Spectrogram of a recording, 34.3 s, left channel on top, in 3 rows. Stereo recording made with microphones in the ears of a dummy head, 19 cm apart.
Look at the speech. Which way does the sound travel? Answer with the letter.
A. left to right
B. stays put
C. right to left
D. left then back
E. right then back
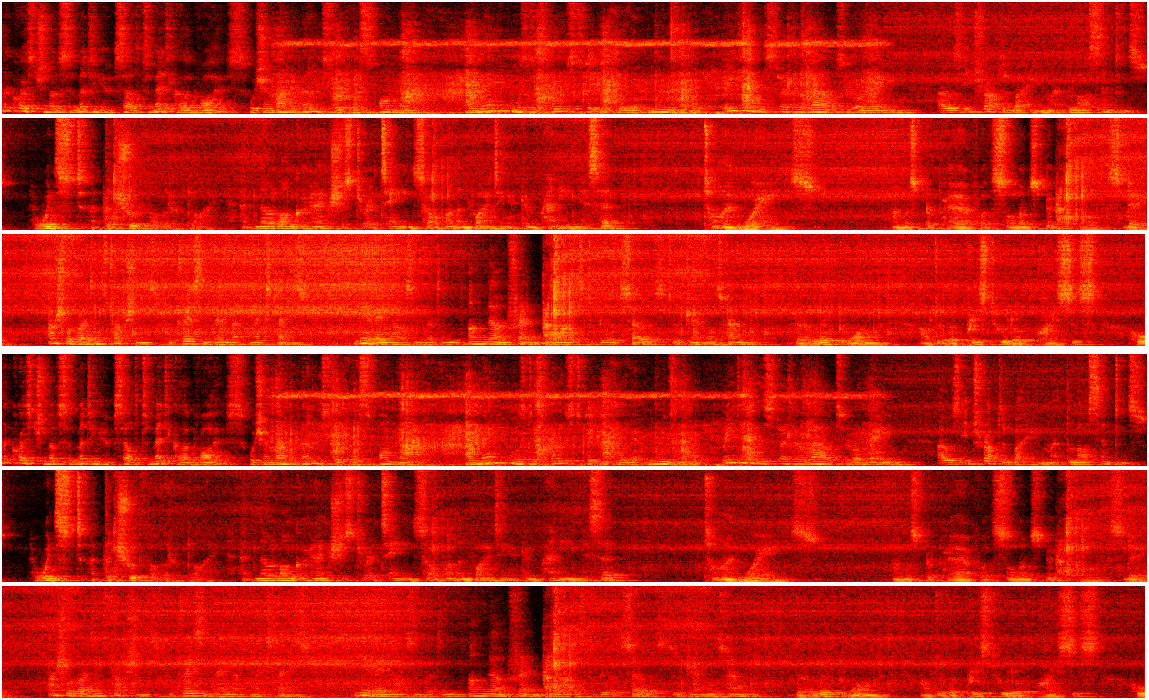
C.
